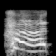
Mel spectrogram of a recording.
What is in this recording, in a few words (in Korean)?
Vox Casting, kr; Aselica; kingsraid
